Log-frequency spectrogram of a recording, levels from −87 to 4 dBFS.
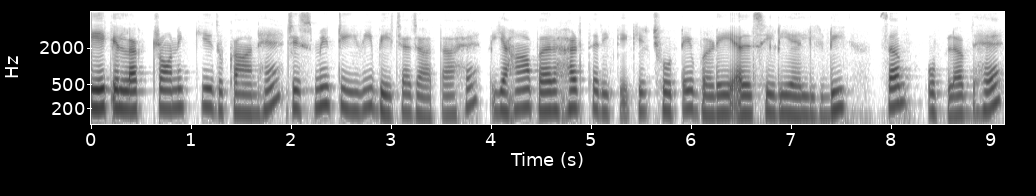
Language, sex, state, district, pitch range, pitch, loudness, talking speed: Hindi, female, Uttar Pradesh, Etah, 175-210 Hz, 190 Hz, -29 LUFS, 145 wpm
